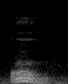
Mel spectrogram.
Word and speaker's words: om: oh and then um the correct phonetics of the alphabet m so it collectively can be called as o so by correct pronunciation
